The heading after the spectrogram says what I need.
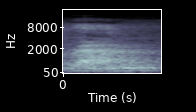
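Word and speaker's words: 仁: Likewise, Confucianism seeks the roots of everything from universal moral order called benevolence, pronounced Ren in Chinese, righteous, pronounced Yi, courtesy, pronounced in Chinese Li, wisdom, Zi, and considered these moral orders are immanent in human.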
